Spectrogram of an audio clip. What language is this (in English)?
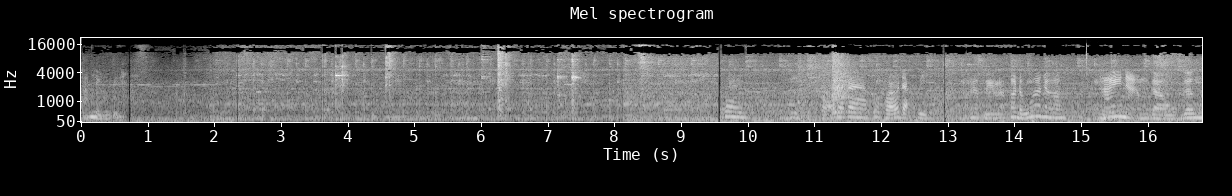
Vietnamese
